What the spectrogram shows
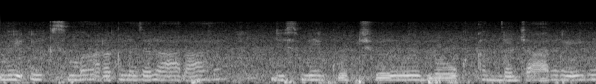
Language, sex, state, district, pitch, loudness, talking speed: Hindi, female, Haryana, Jhajjar, 195 Hz, -17 LUFS, 140 wpm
